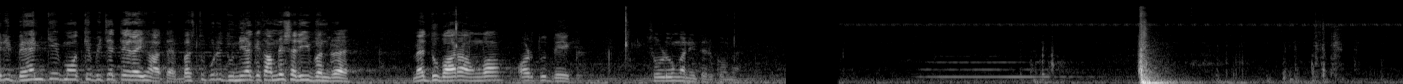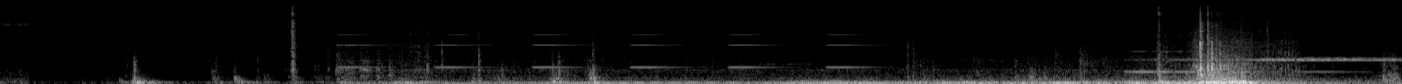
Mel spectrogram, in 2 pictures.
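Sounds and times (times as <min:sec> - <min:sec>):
car engine and road rumble: 0:16.1 - 0:27.5
short beeps: 0:17.4 - 0:23.0.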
